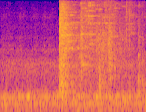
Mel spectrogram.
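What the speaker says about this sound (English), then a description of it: "I really wish it'd shatter." Glass suddenly shatters in the video game Little Nightmares II, one sharp loud crash breaking a quiet hum, followed by a short tinkling decay.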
